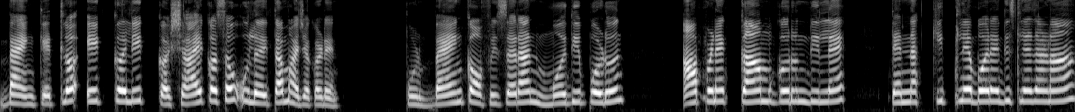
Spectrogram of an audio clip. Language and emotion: Goan Konkani, happy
